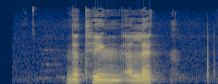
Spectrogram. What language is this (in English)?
Hakha Chin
